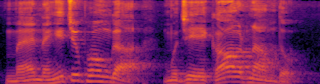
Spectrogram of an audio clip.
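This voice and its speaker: A man voicing a stubborn divine boy who keeps demanding names, speaking slowly and insistently in a storybook telling. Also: mid-range voice, very animated, mellow, echoey room, pitched below the performer's own voice. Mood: defiant. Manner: slow, insistent, defiant. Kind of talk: storybook narration.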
